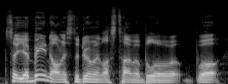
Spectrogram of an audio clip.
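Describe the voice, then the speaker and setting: A man rambling through casual gameplay commentary, swearing freely and talking in an animated way. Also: fairly low pitch, rapid-fire, no echo. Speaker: gaming commentator.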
